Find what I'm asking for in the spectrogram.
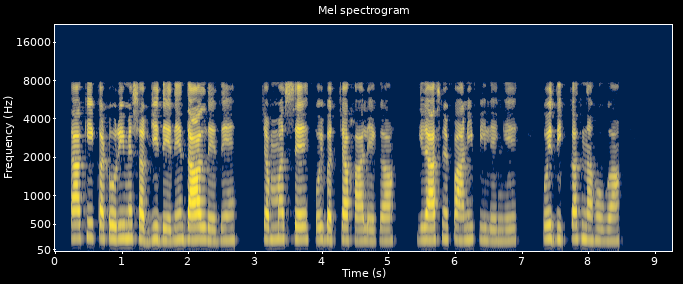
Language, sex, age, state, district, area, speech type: Hindi, female, 30-45, Uttar Pradesh, Chandauli, rural, spontaneous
